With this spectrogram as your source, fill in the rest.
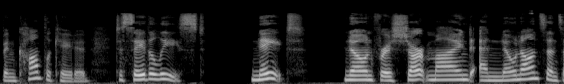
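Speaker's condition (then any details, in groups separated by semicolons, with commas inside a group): No condition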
